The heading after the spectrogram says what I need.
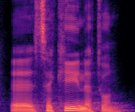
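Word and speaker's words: سَكينة: السيده النبيله ما يعني ذكر اهل اللغه انه تلفظ بفتح السين وليس بضم السين انما هي سكينه بمعنى السكن بمعنى الهدوء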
